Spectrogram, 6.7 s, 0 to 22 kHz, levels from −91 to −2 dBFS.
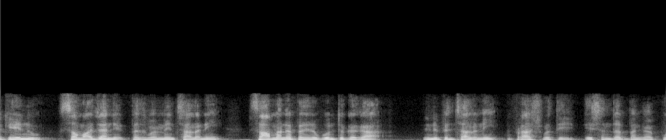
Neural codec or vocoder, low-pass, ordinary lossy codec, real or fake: codec, 16 kHz, 1.1 kbps, Voila-Tokenizer; none; none; fake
